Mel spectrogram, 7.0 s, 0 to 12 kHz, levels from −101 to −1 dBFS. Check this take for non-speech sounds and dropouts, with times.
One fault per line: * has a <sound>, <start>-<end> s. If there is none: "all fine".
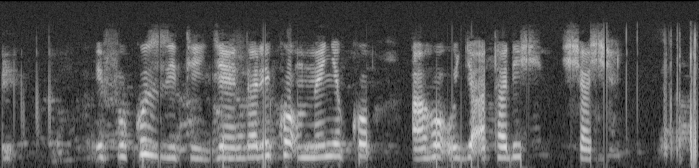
all fine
